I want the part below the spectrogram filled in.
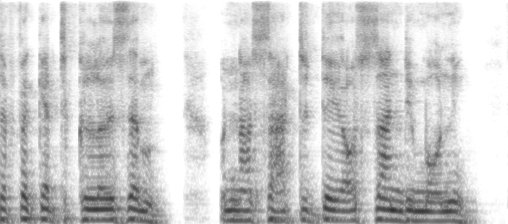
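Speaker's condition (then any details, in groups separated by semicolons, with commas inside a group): Traumatic brain injury; speech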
